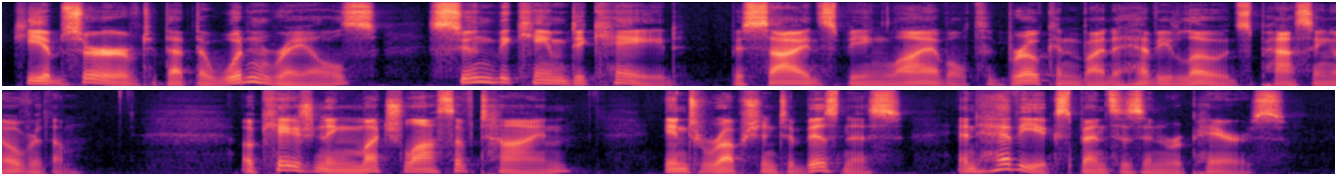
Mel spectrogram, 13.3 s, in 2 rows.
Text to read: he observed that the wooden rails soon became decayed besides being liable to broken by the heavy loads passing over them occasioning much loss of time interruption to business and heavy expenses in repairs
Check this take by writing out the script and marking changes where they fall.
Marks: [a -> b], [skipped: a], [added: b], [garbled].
he observed that the wooden rails soon became decayed besides being liable to broken by the heavy loads passing over them occasioning much loss of time interruption to business and heavy expenses in repairs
